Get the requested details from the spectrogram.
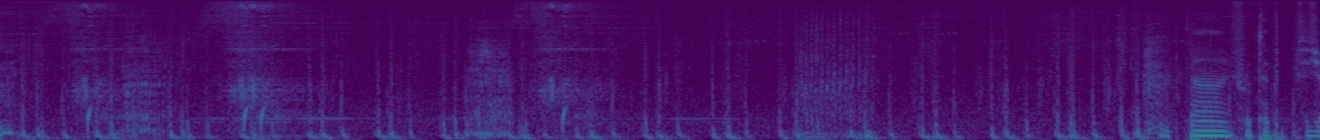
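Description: Horse hooves thud steadily on grass at a gallop.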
